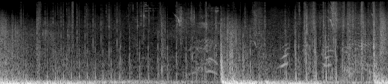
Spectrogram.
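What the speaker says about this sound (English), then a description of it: "Just getting shot from every angle" Rapid gunfire from Call of Duty Vanguard or Warzone, with M1 Garand and G-43 rifles in play: dense bursts and booms run close and loud throughout, with a sharp jump in intensity partway through.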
